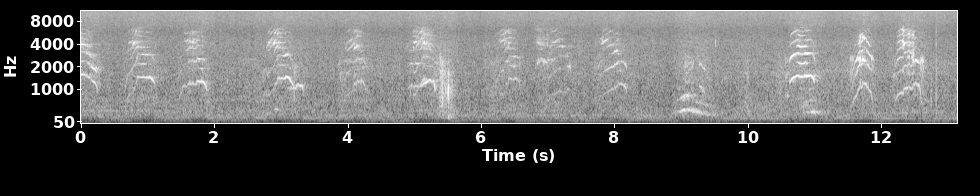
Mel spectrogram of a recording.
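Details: Rescue cats meowing busily, a rapid run of small, high-pitched, arching mews repeated about every second, some thin and squeaky, with an occasional lower call beneath and soft background hiss.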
